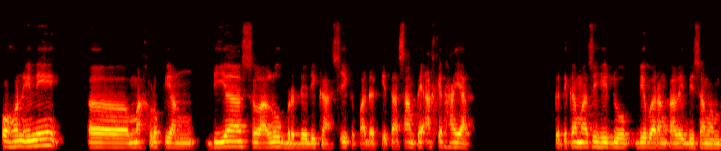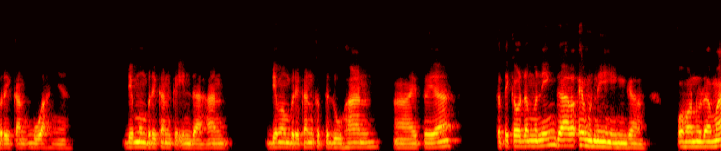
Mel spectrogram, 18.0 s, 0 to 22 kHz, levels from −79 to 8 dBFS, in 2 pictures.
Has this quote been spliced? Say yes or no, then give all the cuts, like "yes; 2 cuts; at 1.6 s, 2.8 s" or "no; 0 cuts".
no; 0 cuts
